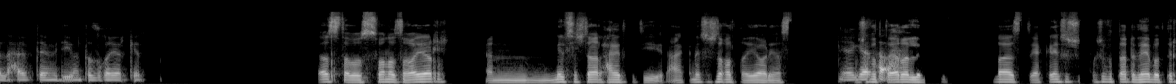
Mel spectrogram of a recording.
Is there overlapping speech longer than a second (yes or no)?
no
